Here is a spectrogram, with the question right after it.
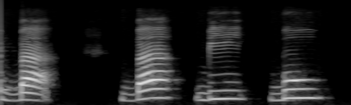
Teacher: We join the lips with strength when we say ba ba B Bo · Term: b letter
